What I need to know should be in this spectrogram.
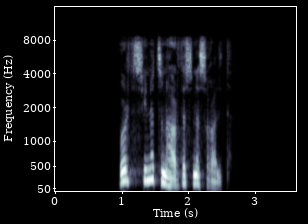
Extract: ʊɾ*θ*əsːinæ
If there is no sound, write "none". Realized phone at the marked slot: θ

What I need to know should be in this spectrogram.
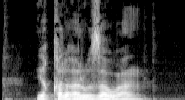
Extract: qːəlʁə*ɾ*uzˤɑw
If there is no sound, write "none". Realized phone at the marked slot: ɾ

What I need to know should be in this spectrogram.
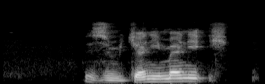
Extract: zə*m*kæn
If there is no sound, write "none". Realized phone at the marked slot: m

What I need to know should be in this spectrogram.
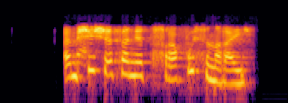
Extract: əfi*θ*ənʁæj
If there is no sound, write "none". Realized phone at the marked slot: s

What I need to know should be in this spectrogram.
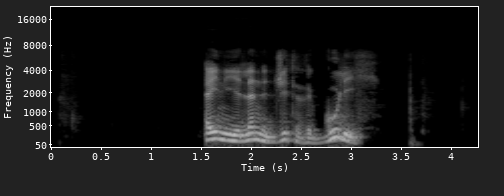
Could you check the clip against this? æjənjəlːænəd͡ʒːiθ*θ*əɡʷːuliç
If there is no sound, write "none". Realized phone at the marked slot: ð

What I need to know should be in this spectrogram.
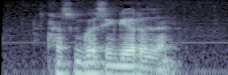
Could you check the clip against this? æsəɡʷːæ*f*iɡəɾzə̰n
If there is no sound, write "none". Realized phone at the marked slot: s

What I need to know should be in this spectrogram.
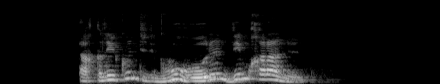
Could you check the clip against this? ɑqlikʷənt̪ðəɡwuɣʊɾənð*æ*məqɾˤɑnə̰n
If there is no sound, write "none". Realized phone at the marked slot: i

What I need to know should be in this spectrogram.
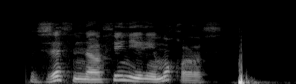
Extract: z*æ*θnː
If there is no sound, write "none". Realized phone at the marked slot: æ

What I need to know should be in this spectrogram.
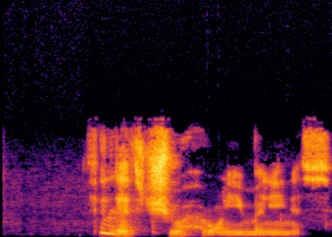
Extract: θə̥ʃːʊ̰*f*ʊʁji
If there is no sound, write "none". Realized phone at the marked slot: ħ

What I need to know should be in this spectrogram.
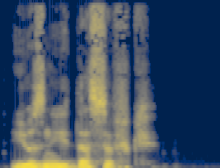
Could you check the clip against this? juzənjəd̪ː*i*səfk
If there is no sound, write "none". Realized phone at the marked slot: æ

